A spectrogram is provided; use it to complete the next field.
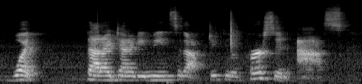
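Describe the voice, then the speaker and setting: A woman at medium pitch and a fairly quick pace, amid noticeable background noise. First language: not English. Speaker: student panelist. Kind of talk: panel discussion.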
